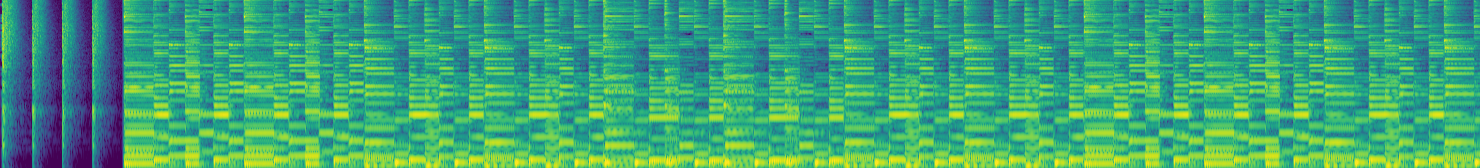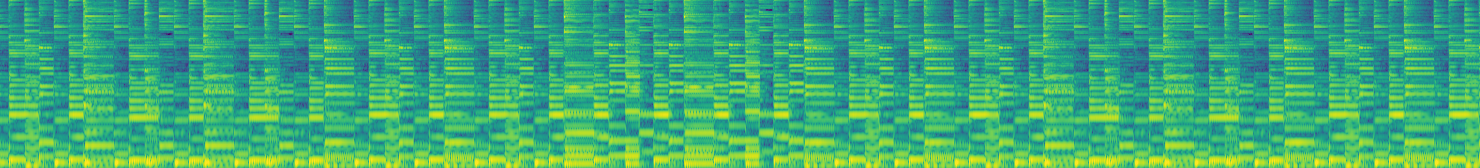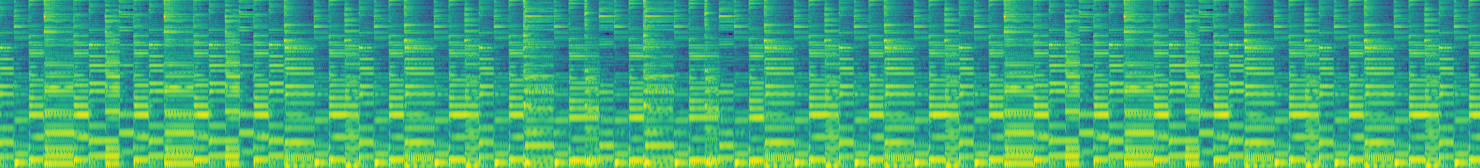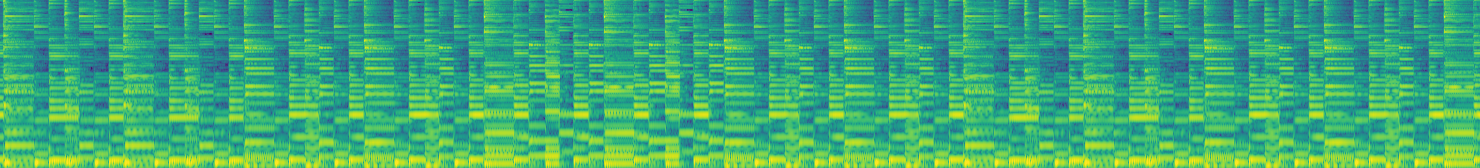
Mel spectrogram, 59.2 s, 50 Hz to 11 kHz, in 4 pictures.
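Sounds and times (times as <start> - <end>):
D A E A pinched notes: 1.2 - 59.1.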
